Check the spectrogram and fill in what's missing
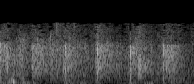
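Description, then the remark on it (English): A church audience applauds God with steady, dense clapping, a broad crackling wash that swells in a loose rhythm of soft surges, with no voices rising above it. “Give Him a hand in Jesus' name.”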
